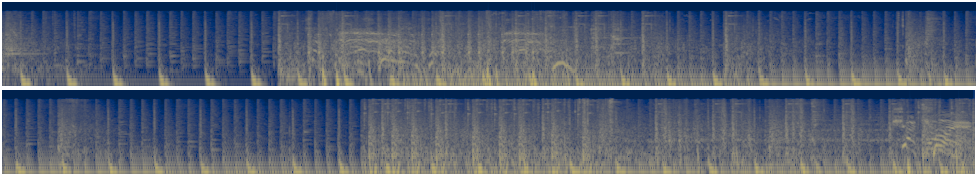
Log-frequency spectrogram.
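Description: Automatic gunfire in the police game The Precinct, sustained loud rapid bursts that build after a few sparse shots and keep hammering almost without pause, close and dominant.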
